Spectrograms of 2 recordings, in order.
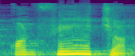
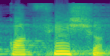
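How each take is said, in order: First: কনফিউশন with a voiced "j/z" sound, "kon-fyu-jon"; corrected pronunciation. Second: কনফিউশন with a "sh/s" sound before -on; common mispronunciation. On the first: Teacher correcting learners' usual habit, কনফিউশন said with "j". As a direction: voice the s in কনফিউশন as a buzzing j. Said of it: "এখানে আমরা বলি কনফিউশন না". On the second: Teacher showing learners how people mistakenly say it, কনফিউশন with "sh". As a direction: say কনফিউশন with an unvoiced hiss, "kon-fyu-shon". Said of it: "আমরা বলি কনফিউশন না". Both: Shown as a demonstration.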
